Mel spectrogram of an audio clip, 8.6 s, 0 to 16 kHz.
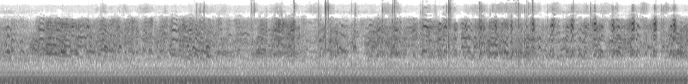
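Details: Geese in the Ochsenmoor nature reserve, autumn 2022, a few days before migration to the south; constant clamour of many honking birds with occasional sharper calls, and a low steady hum.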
